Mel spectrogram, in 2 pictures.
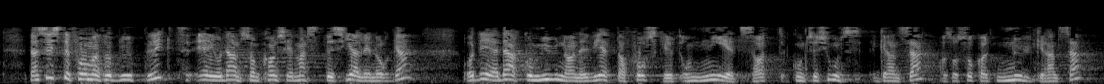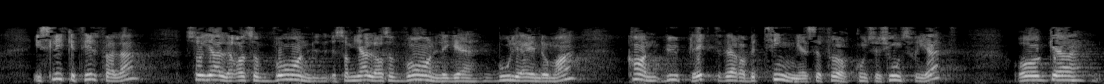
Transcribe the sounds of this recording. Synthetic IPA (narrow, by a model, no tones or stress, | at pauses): d̪̥ɛnsɪst̪əfɔɾmənfɔɾbʉːpʰlɪkt̪ɛɾjʊd̪ɛnsɔmkʰɑnʂəɛɾmɛst̪bəsɪɛlːɪnɔɾɡə | ʔɔd̪ɛæɾd̪æɾkʊmʉːnənəʋeːt̪ɑfɔʁskɾɪft̪ɔmneːd̪sɑt̪ːkʰʊnsəʂuːnsɡɾɛnsəɑlsɔsoːkɑlt̪nʉlɡɾɛnsə | ʔɪsliːkət̪ʰɪlfɛlə | sɔjɛlːəɾɑlsɔʋɑːnsɔmjɛlːəɾɑlsɔʋɑːnlɪɡəbuːlɪæɪənd̪ɔmːəɾ | kʰɑnbʉːpʰlɪkt̪ʋæːɾɑbət̪ʰɪŋəlsəfɔɾkʰʊnsəʂuːnsfʁiːheːt̪ | ʔoɡ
